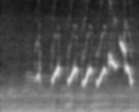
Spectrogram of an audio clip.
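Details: Captive double-collared seedeater from Rio de Janeiro, Brazil, singing the tui-tui song style: a run of about seven quick, rising whistled notes, each slurred upward, the last few climbing higher and sharper.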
